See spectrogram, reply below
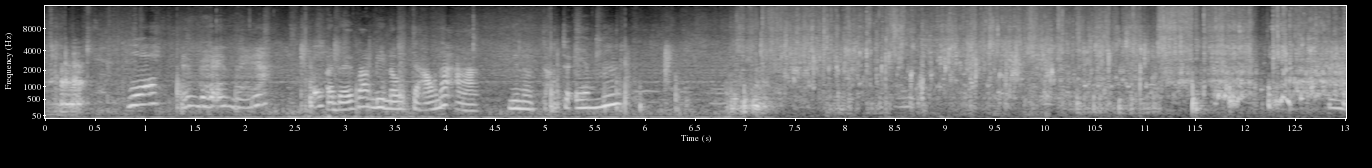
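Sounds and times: water running from a pipe: 6.8 - 13.0
water splashing into metal pot: 6.8 - 13.0.

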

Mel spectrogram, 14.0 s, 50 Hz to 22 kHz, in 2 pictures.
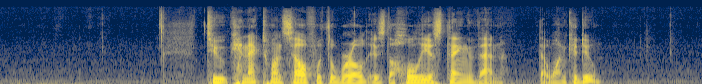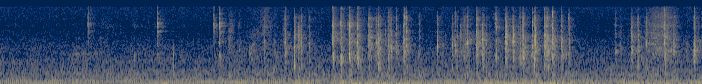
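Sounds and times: low electrical hum: 0.0 - 14.0
typing on keyboard: 8.6 - 14.0.

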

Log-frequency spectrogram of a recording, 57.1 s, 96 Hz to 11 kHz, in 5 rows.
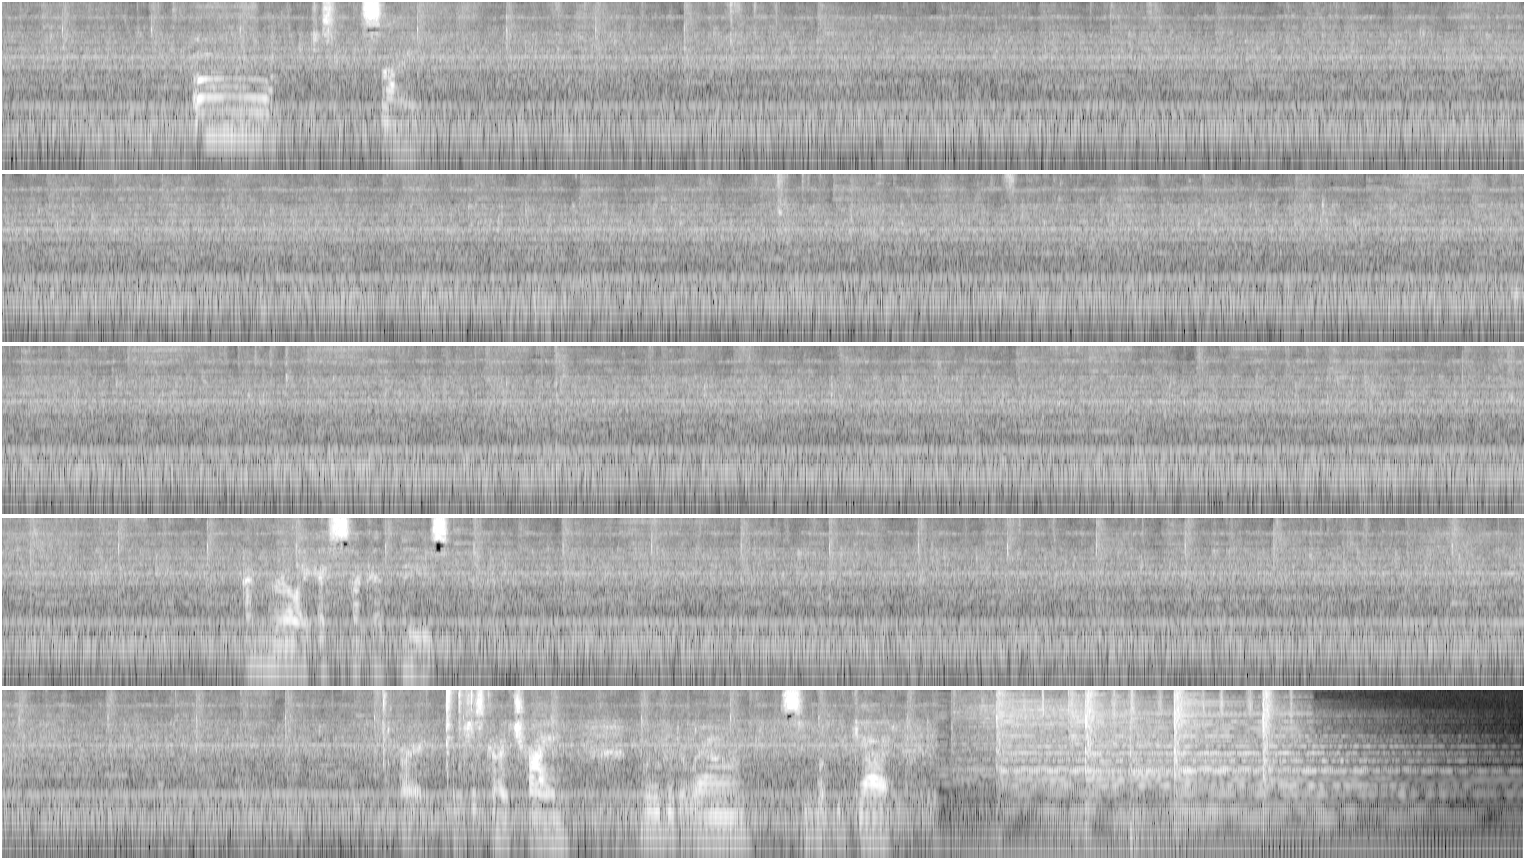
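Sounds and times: mechanical hum: 0.0 - 57.0.

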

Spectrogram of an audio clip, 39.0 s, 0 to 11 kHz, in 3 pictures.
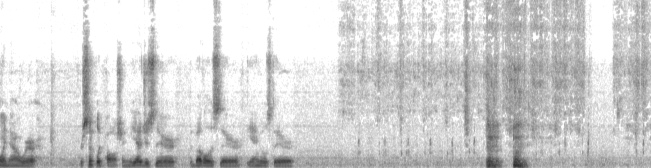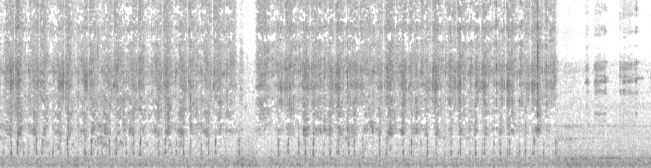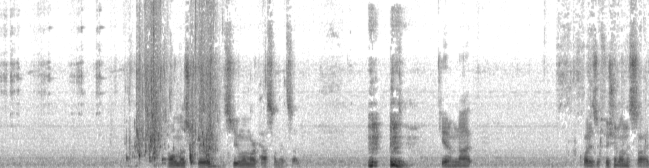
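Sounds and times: knife rasping on whetstone: 6.8 - 24.2, 24.8 - 28.1, 37.2 - 39.0.

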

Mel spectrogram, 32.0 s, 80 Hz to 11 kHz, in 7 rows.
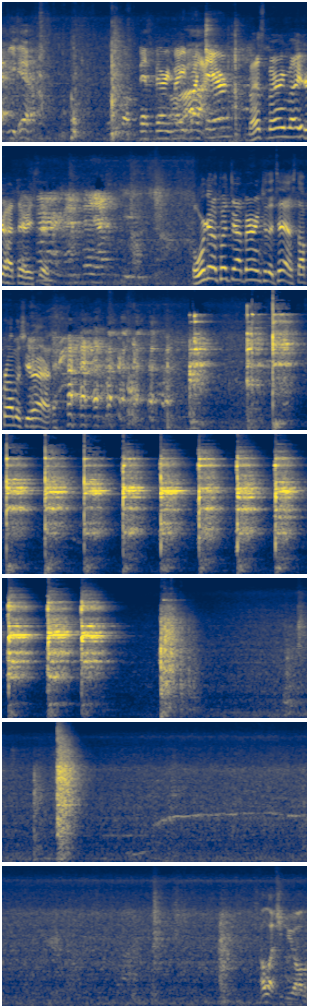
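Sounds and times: hammer striking steel shaft: 12.0 - 20.2.

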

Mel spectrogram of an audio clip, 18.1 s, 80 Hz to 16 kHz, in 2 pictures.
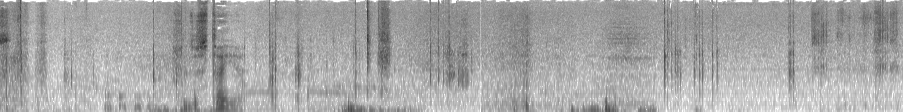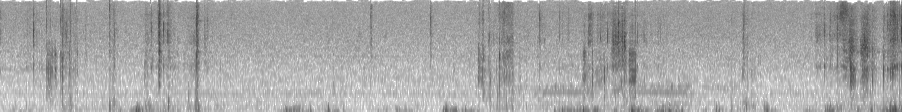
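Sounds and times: rustling: 0.0 - 5.8, 6.6 - 11.4, 12.6 - 18.0
handling clicks and rattles: 7.9 - 11.2.

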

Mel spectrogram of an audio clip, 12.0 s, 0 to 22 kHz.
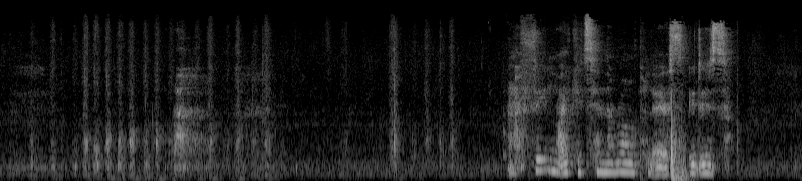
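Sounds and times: knife sawing into marrow: 0.4 - 4.2.

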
